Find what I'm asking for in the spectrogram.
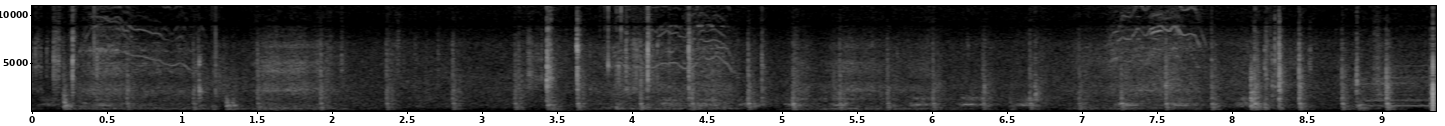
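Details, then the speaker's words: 1979 Mercedes 450SL that sat untouched for 9 years: electric fuel pump powered directly with a power pack buzzes in uneven, stuttering bursts instead of a steady hum, so it is running rough. "so this should be a fairly quick easy test foreign not very well doesn't sound good does it"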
